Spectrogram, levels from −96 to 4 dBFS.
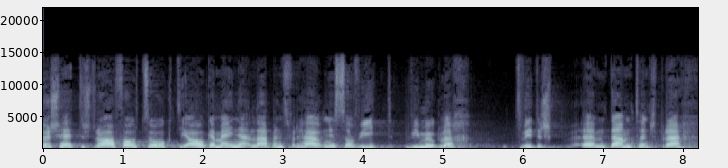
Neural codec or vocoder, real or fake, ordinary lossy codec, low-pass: none; real; none; 14.4 kHz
